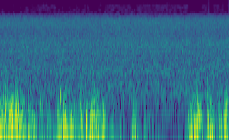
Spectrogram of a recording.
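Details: Heavy wind buffeting the microphone, a low rumbling roar that swells and fades, with no animal voice.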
